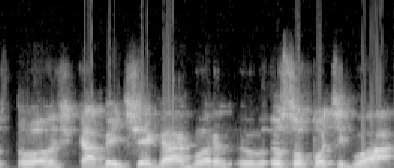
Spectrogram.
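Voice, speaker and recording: A man speaks with a northeastern Brazilian accent. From Rio Grande do Norte, Brazil. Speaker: doctor, gynecologist and obstetrician. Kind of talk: casual chat.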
